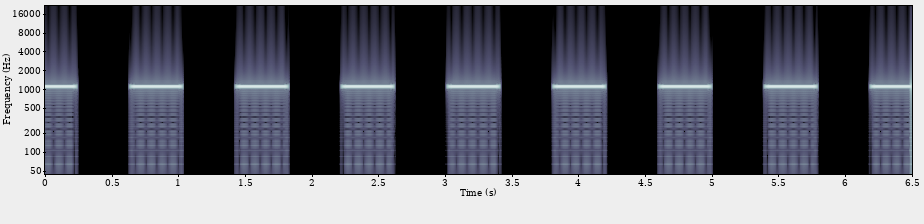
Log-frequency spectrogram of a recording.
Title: heart monitor beep sound effect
